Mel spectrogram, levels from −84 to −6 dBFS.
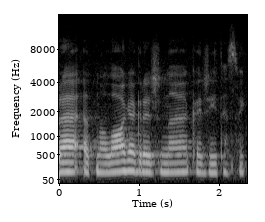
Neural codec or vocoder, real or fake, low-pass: none; real; 14.4 kHz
